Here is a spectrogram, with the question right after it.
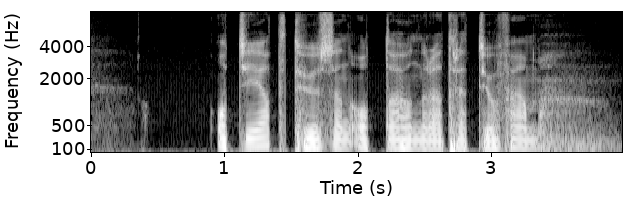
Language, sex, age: Swedish, male, 32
